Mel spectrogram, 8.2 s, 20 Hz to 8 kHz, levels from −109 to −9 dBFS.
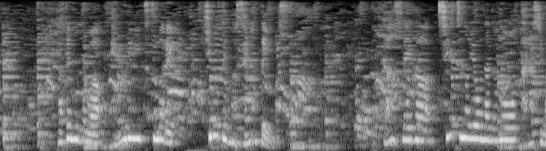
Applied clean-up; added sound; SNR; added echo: classical method WPE with log-MMSE.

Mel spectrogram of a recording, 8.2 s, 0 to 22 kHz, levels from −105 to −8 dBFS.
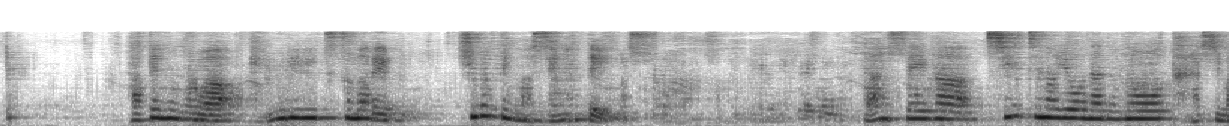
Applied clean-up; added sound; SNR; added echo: neural separator model SepFormer DNS4.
